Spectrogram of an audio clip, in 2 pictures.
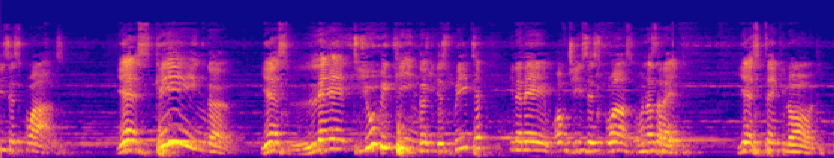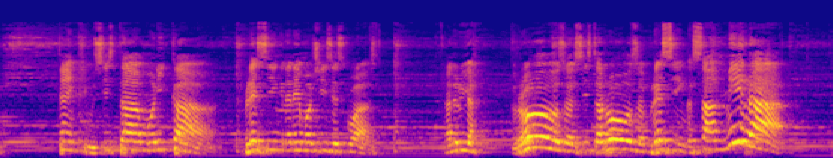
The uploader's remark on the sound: Sunday Live Service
